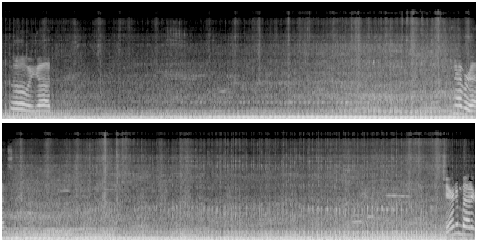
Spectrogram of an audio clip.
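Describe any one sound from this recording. Off-road vehicle engines rumble steadily nearby.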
